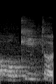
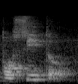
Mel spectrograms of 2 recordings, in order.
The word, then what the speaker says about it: poquito: Why don't we say poquito like this? Because the C changes its pronunciation if it's followed by an I. So this would be posito.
